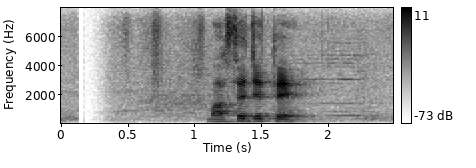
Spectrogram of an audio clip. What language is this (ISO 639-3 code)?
ben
